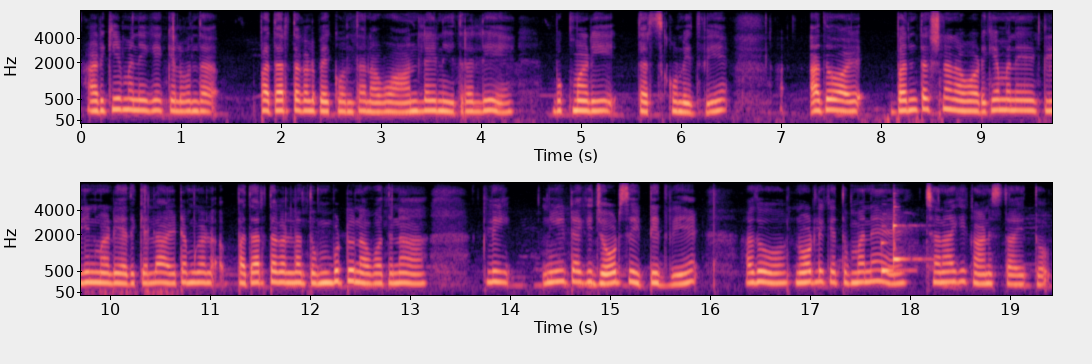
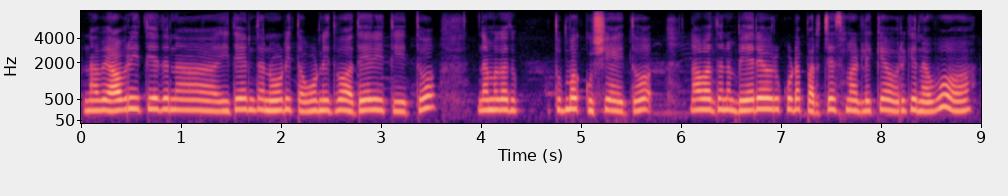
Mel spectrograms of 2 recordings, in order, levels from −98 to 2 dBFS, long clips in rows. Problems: background sounds at intervals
